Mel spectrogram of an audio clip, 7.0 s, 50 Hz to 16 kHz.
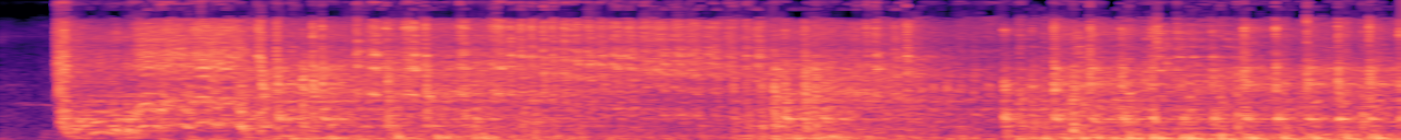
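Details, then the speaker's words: Fire-damaged Perkins diesel in 1989 Sambron D2000 telehandler, burnt in wiring-fault fire, cranked on WD-40 sprayed in intake; short crank, then catches abruptly and runs rough and clattery with uneven firing on the spray. "going to put a bit of WD for you inside the St therez she she did sound a little bit dry"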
